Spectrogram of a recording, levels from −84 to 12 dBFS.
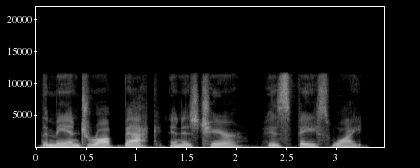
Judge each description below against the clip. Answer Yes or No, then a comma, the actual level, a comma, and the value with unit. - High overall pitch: No, medium, 180 Hz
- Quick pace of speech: No, average, 170 wpm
